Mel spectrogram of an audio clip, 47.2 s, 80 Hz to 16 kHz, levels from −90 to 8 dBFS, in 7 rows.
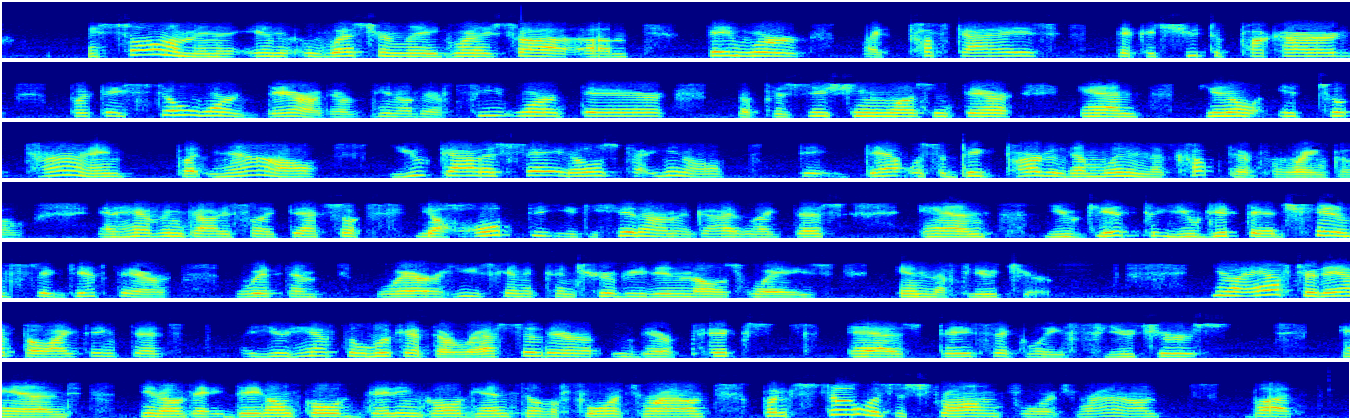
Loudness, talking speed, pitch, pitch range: -24 LUFS, 195 wpm, 195 Hz, 180-220 Hz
